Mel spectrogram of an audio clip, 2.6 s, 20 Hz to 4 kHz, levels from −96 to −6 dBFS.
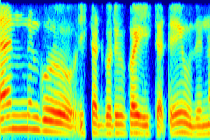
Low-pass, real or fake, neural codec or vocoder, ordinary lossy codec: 3.6 kHz; real; none; none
